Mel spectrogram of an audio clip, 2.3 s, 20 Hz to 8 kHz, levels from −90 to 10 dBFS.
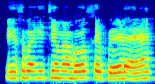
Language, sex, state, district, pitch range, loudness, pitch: Hindi, male, Bihar, Saran, 230-245 Hz, -13 LUFS, 235 Hz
